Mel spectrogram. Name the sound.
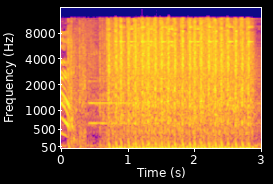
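gunfire in Red Dead Redemption video game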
